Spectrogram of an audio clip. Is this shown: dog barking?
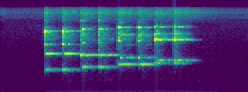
no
